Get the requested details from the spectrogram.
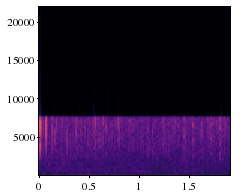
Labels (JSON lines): {"label": "biophony", "recorder": "SoundTrap 500"}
